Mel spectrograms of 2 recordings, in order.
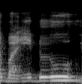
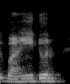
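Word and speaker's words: بعيدٌ: Jangan sampai ini dibacanya ba'idu gitu, tapi ba'idun. Nah, kalau yang domah biasa begini, yang tanpa tanwin.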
